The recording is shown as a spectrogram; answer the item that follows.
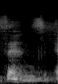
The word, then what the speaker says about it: Sens: We call it Shans, but in French it's Sens, S-E-N-S.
